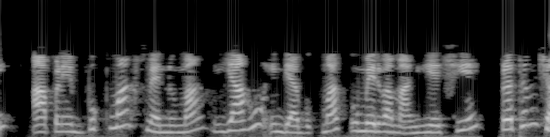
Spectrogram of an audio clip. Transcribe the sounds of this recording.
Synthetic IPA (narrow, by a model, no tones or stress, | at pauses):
apɽ̃ebukmaksmɛnumãjãɦũʔɪɳɖijabuk̚maksumeɾʋamãŋ̆ɡijet͡ʃʰiepɾət̪ʰəmt͡ʃ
